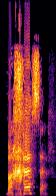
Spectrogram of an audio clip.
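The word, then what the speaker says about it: וָכֶסֶף: So this is vache sef. So the accent is on this syllable, vache sef, and this means and silver, vache sef.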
